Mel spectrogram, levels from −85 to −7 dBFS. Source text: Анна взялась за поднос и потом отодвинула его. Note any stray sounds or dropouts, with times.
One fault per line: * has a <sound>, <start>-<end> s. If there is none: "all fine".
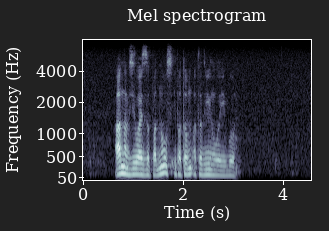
all fine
